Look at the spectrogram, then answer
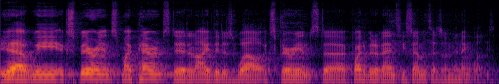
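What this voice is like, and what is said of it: British accent. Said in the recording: “you still got the accent strong ... To Americans, I sound British, and to British people, I sound American”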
